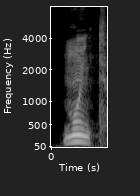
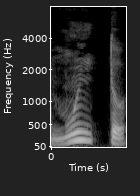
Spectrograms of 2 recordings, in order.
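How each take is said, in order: First: The t carries a faint hissing sound. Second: The t is a clean stop without hissing. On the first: "ainda é comum fazer um leve chiadinho, bem fraco" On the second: "com T puro"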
